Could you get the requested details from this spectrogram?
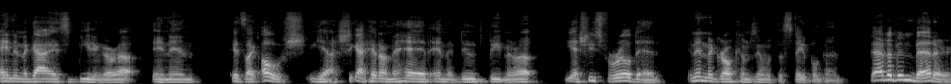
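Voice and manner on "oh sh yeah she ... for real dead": usual speaking voice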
